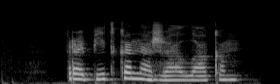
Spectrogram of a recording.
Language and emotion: Russian, neutral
